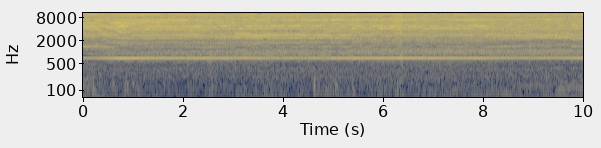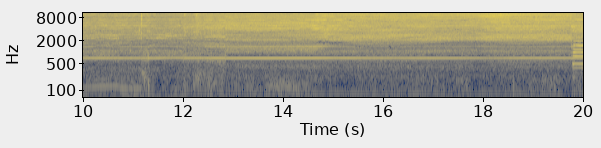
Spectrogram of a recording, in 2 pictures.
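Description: Brigii M1 handheld mini vacuum cleaner running steadily, its small motor giving a constant whine over a rush of air as it sucks dirt off car carpet and a rubber floor mat. The air rush changes and brightens about two-thirds of the way through as the nozzle moves.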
